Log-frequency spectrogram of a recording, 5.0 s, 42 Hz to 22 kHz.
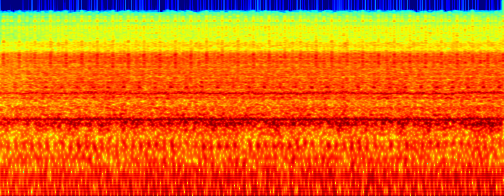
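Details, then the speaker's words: VW MK4 at first startup after the build, idling steadily at 850–900 rpm with no check engine light: even idle with a light fast injector tick, not lifter tick, and no hunting or odd knocks; healthy. "yeah this is this sounds great this sounds like a mark four"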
